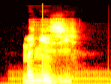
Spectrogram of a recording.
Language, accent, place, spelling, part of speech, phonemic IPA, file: French, France, Lyon, magnésie, noun, /ma.ɲe.zi/, LL-Q150 (fra)-magnésie.wav
- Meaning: magnesia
